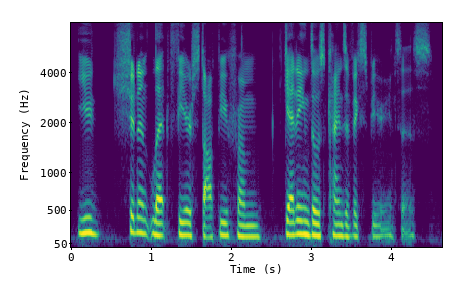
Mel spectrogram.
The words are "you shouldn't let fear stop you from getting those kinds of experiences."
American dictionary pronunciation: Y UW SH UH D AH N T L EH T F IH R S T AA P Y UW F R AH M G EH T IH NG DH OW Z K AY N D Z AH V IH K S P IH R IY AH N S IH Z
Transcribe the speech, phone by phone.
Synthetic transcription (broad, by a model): Y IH SH UH D N T L EH T F IH R S T AA P Y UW F R AH M G EH T IH NG DH OW Z K AY N D Z AH V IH K S P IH R IY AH N S IH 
